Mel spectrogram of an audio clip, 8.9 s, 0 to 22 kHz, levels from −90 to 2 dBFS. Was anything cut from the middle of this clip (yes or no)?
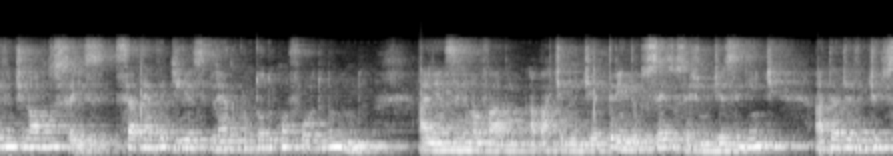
no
